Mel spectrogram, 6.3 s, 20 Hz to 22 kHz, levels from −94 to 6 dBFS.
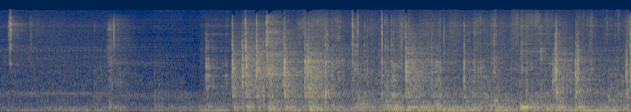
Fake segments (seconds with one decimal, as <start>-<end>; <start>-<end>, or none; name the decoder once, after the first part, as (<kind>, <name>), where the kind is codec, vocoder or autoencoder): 1.1-2.0 (codec, SNAC)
